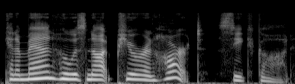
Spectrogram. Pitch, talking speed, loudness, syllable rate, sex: 225 Hz, 225 wpm, -17 LUFS, 4.0 syllables/s, female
